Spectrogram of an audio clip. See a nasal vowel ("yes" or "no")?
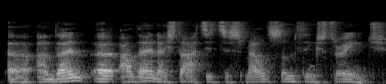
yes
